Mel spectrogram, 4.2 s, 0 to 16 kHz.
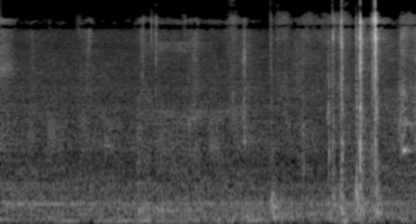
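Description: Door of a 1970 Ford Mustang Mach 1 being unlatched and swung open: a few sharp clicks and knocks in the last second.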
